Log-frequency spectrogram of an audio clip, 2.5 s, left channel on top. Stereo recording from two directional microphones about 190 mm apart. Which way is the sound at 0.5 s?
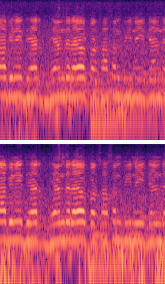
35° right (ahead or behind).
